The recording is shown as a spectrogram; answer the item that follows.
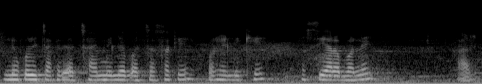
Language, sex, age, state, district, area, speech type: Hindi, female, 60+, Bihar, Vaishali, rural, spontaneous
